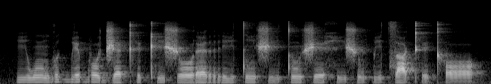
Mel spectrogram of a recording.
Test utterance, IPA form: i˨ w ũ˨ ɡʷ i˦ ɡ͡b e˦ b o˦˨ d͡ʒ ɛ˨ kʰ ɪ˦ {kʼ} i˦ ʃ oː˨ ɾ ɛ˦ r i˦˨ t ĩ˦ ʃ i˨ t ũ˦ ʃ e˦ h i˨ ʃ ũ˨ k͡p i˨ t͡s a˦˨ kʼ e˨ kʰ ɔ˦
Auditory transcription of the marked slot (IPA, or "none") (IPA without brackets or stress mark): kʼ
